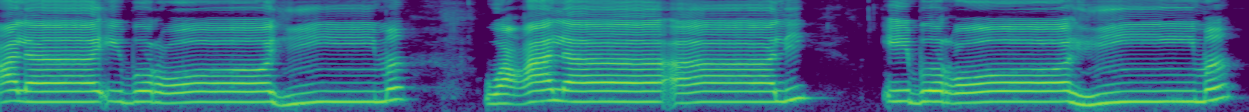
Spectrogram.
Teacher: با کا کلکلا، را کو موٹا اور کھڑا مادہ لمبا، یا ساکن سے پہلے زیر ہے تو یا مدہ.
